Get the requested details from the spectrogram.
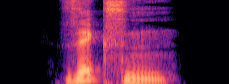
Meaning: plural of Sechs
- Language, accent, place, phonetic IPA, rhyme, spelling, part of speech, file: German, Germany, Berlin, [ˈzɛksn̩], -ɛksn̩, Sechsen, noun, De-Sechsen.ogg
